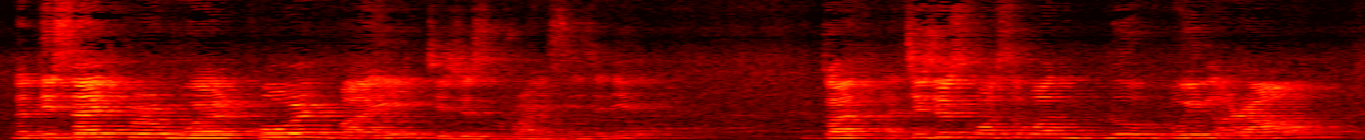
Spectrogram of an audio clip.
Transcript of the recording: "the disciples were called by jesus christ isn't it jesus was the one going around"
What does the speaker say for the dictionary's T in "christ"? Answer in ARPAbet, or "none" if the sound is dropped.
none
